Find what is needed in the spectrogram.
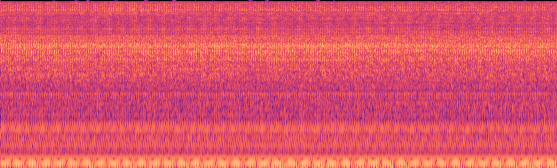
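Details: Running aerosol nebulizer compressor: loud, steady buzzing motor hum with a rapid pulsing throb, used as ambient white noise for sleep.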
